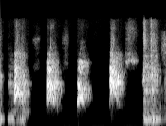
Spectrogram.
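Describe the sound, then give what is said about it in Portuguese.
A man barks like a dog, about five loud woofs in quick, uneven succession, his voice imitating the sound with no other talking. “o cara latiu, bicho.”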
